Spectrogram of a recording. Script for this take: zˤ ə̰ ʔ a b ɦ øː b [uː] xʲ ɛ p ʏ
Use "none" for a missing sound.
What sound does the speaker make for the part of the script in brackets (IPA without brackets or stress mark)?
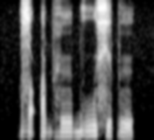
uː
